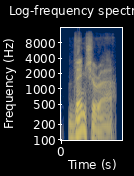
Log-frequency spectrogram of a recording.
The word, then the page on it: venturer: British English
